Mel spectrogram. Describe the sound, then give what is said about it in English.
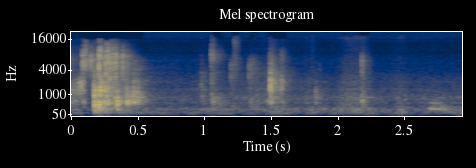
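Four damage dice, two six-sided and two eight-sided, tumble onto a hard table in a loud opening clatter, followed by a few sharp, scattered clicks as they bounce and settle. No one speaks. “You roll 4 dice.”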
